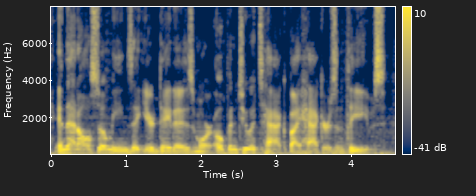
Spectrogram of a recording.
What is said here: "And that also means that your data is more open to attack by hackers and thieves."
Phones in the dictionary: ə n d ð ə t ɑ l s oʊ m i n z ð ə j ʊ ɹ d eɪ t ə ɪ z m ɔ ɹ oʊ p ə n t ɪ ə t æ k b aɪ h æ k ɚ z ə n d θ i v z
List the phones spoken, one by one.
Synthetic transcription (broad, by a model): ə n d ð ə t ɑ l s oʊ m i n z ð ə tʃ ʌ ɹ d eɪ t ə ɪ z m ɔ ɹ oʊ p ə n t ɪ ə t æ k b aɪ h æ k ɚ z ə n θ i v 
